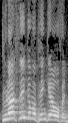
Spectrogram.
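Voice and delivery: loud, high forceful order; shouted command. Shown as a demonstration. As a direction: shout the warning at the whole room. Shouts the command after roaring.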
